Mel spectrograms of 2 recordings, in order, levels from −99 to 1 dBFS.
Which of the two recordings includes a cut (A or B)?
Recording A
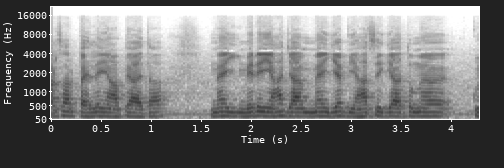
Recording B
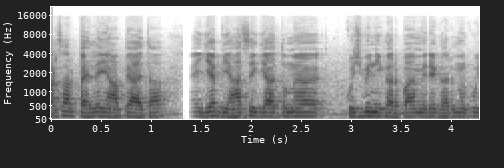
B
